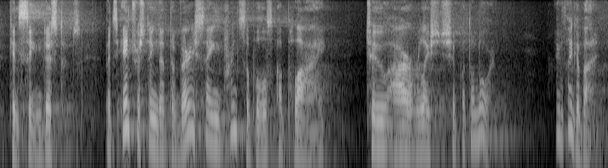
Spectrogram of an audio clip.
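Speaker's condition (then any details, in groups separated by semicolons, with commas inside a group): No condition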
